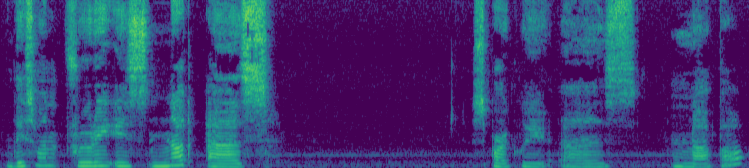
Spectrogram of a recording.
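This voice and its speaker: Slow, gravelly-voiced woman. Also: mid-range voice, slight background noise. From Norway. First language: Norwegian. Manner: soft, often trailing into a whisper. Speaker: beauty vlogger. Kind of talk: makeup tutorial chat.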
